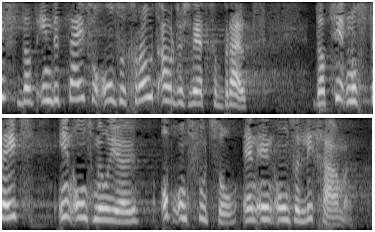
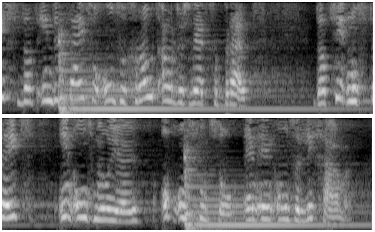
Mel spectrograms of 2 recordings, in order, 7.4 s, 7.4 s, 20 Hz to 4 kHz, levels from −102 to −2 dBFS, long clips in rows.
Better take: first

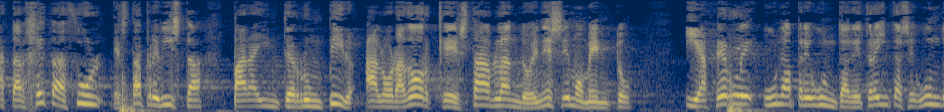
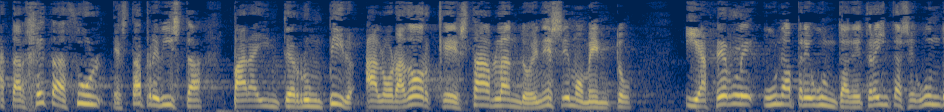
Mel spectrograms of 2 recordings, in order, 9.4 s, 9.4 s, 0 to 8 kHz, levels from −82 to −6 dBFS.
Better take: second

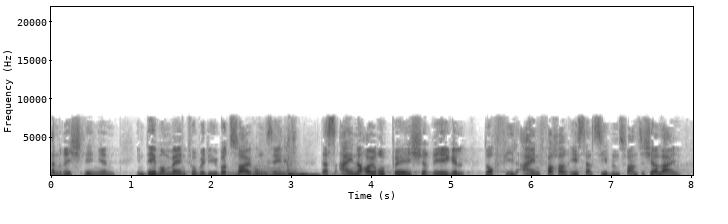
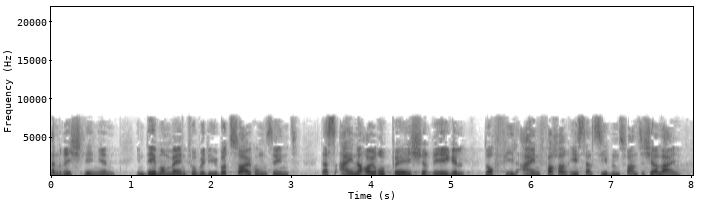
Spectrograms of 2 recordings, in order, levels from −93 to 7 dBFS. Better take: second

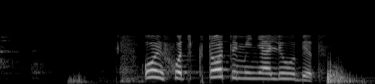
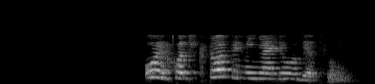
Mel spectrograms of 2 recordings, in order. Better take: first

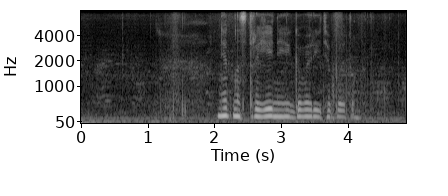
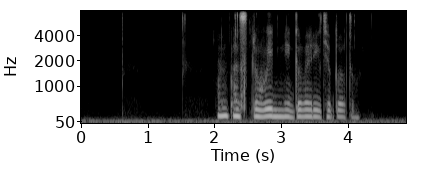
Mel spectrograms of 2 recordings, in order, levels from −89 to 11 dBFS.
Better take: first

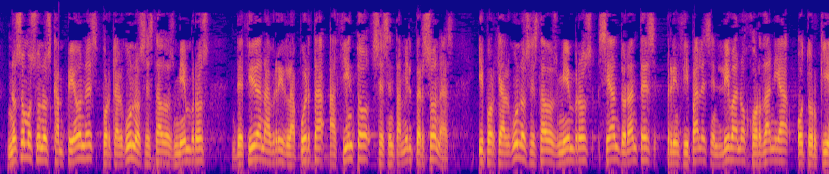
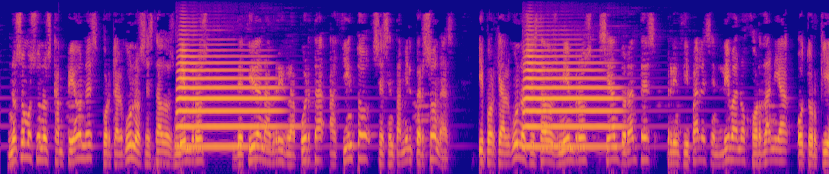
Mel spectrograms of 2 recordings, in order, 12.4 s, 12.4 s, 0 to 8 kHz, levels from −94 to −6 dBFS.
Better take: first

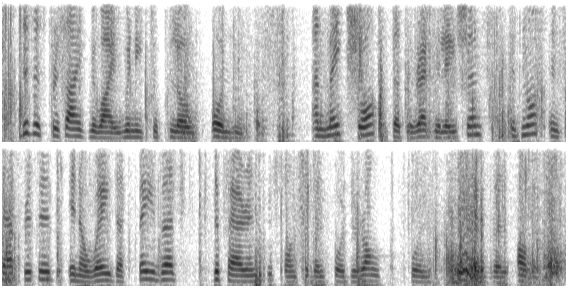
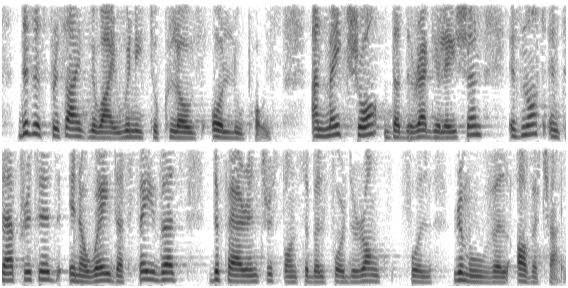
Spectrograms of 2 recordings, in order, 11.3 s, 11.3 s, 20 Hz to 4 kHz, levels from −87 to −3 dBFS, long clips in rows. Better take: second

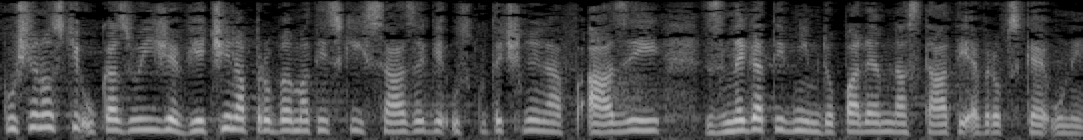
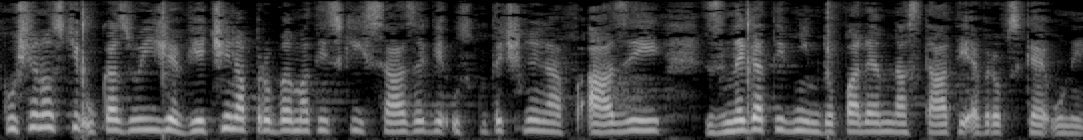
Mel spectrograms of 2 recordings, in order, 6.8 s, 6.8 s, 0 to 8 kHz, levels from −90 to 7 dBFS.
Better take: first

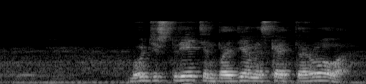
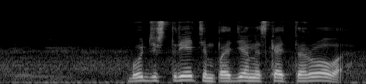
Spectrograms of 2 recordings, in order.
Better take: second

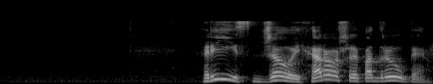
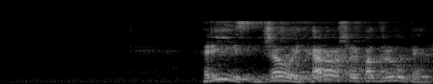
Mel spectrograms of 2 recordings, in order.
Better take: first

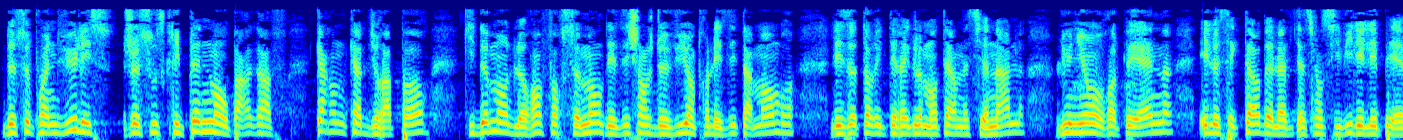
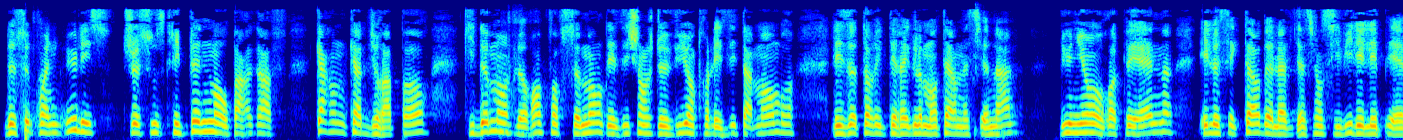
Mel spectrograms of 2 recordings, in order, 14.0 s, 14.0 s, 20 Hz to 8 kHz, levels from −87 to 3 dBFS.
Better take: first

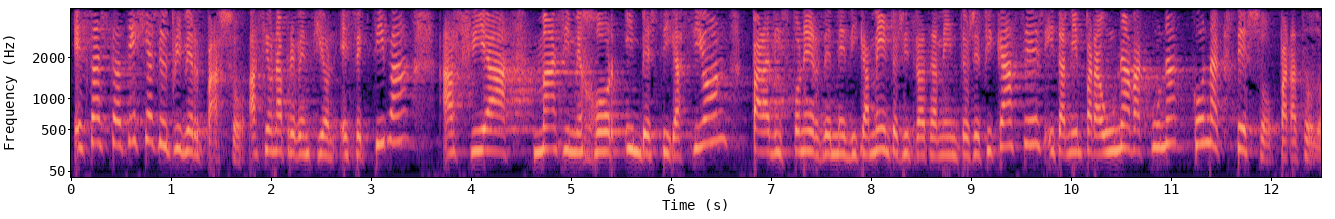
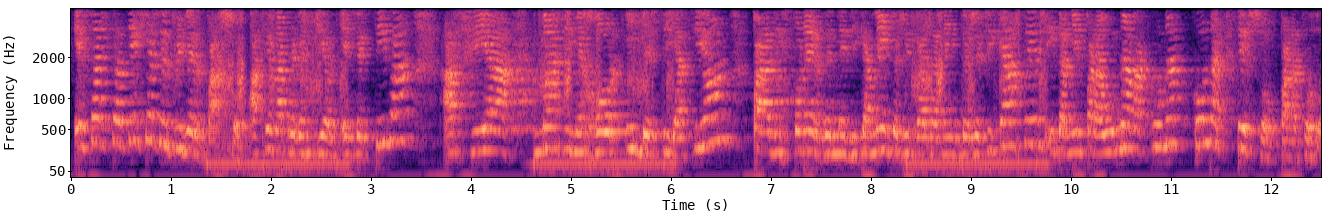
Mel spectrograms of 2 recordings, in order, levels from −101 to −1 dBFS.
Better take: first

